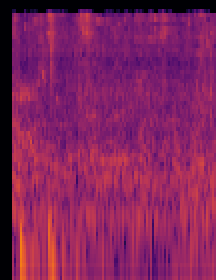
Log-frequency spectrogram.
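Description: Indistinct chatter of people in a hall, with two short, low thumps near the start.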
